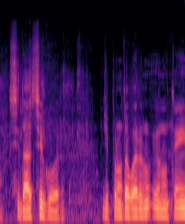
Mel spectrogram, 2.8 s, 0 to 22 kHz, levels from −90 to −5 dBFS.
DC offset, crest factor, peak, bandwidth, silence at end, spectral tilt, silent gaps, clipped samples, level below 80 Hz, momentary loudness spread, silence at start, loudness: under 0.1%; 18 dB; -10 dBFS; 13 kHz; 0 s; -6.5 dB/octave; none; under 0.1%; -56 dBFS; 13 LU; 0 s; -27 LUFS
